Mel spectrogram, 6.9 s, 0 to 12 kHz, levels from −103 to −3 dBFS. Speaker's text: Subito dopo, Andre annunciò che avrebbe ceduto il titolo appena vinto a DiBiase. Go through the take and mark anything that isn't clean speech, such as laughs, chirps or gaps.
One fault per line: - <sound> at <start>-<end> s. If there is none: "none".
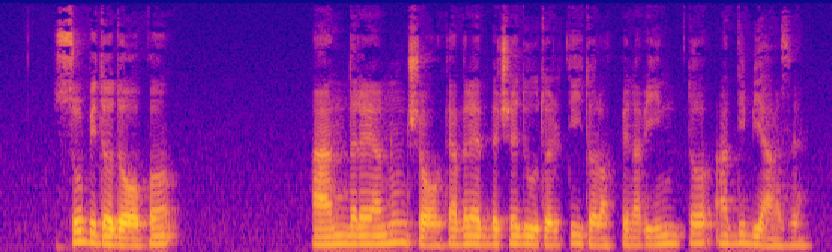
none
